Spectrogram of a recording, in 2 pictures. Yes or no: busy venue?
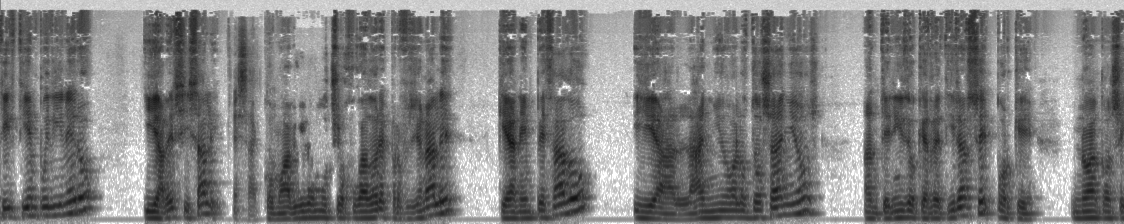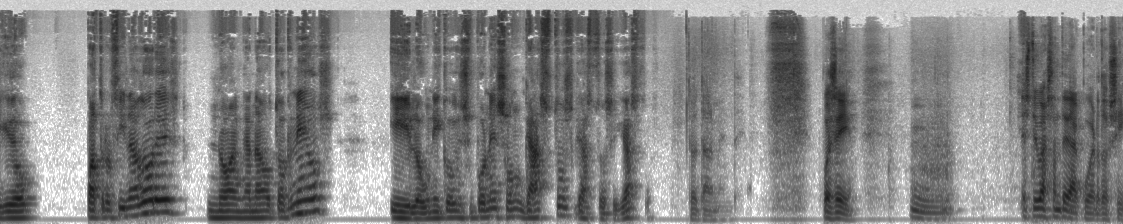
no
